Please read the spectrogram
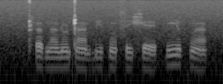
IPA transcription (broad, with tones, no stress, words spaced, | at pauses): ʈʰœ˨bæ̃˨ɳũ˨ ʈæ̃˨ɓi˨pũ˨si˨ xe˨ | ɲø˦kʷæ̃˨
